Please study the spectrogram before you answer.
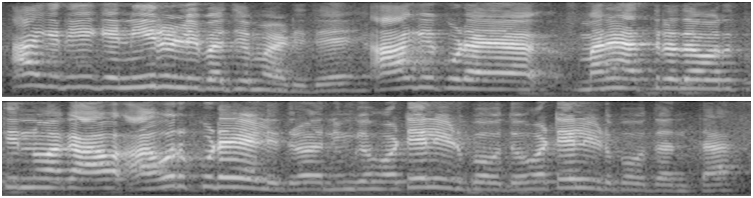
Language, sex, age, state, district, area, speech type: Kannada, female, 45-60, Karnataka, Udupi, rural, spontaneous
